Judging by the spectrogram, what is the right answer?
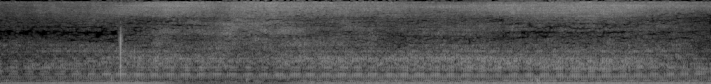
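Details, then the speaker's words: Small airbrush compressor running with a quiet, steady hum and even low buzz, no knocks or rattles; owner plans to oil it; normal running. "you'll be amazed at how quiet this thing that's it running right there notice how quiet it is"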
